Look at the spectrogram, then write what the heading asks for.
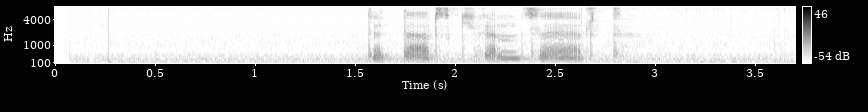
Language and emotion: Russian, neutral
